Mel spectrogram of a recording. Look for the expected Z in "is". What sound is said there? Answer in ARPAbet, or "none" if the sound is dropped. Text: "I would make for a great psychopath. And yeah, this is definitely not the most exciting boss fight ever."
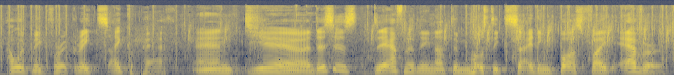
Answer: Z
